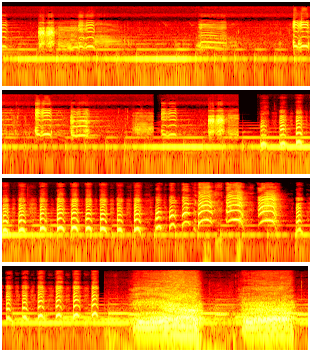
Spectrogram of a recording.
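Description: A pen of ducklings peeping: scattered calls at first, then a quick run of high, arching peeps, about three a second. Near the end come two or three loud, harsh calls.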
